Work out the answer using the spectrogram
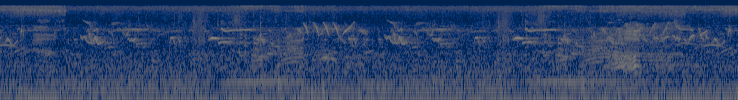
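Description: Faint birdsong: many short, high chirps and trills from several birds, with a few lower repeated arching calls, over quiet outdoor background.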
